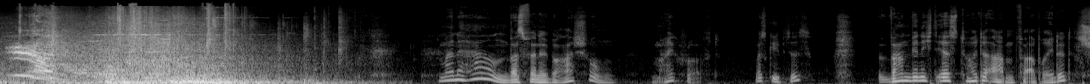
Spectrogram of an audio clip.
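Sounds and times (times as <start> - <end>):
door forced open with booming crash: 0.0 - 3.8
speech: 4.4 - 10.8.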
